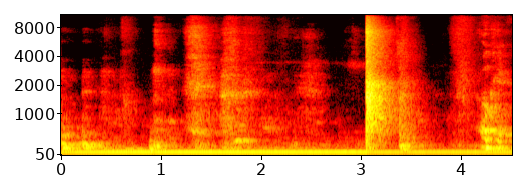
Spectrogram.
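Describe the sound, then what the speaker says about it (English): One sharp, close hand clap lands midway through, bright and brief against a steady hum, with someone speaking before and after it. "Do a clap."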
